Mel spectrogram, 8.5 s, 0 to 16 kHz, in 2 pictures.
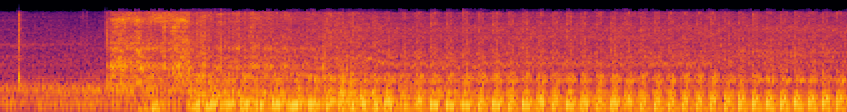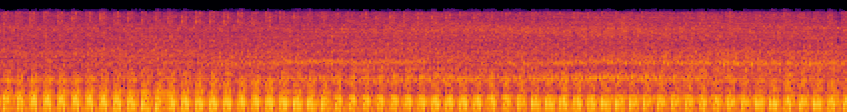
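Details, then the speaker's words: Motorbike with engine case refitted using silicone sealant as gasket, wet rainy day: quick crank, catches cleanly, settles into even steady idle thump about 3.5 beats/s; no leaks, healthy normal start and idle. "No leaks, no engine problems, no nothing, just a case that fits and works."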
